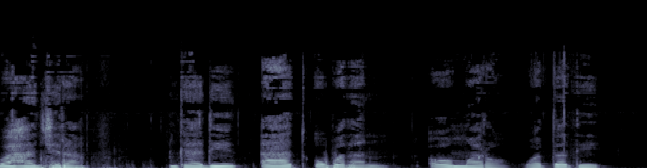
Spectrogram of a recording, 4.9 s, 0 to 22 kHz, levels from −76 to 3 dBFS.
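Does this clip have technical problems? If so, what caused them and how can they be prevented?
Yes. Throughout the speech, the high end stops sharply at 16.1 kHz, and the sound carries two overlaid layers of coding artefacts: one from MP3 and one from HE-AAC. That combination is most likely transcoding between lossy codecs. The artefacts fit an MP3 encode at around 48 kbit/s later re-encoded as HE-AAC at a similar rate. The second encoder spends its limited bits reproducing the first one's errors and adds its own, and the lowest band limit in the chain remains. To prevent this, keep a lossless master and encode to the delivery format only once, directly from that source.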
